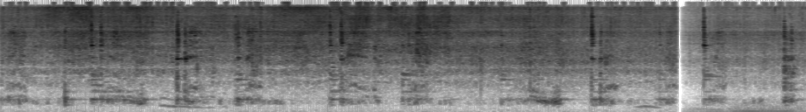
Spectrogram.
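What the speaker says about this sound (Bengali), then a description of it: "আলুটা একটু ভাজা ভাজা হয়ে গিয়েছে, এবার দিয়ে দেবো একটু আদা বাটা" Potatoes with ginger paste are stir-fried in a pan, making a constant close sizzle with repeated scraping of the spatula, ending in a short thud and quieter hiss.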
